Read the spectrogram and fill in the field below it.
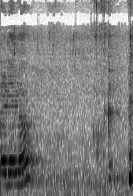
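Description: A scoop of powder pours into a plastic shaker.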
